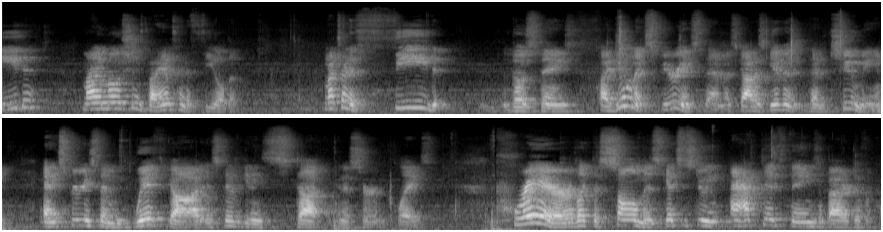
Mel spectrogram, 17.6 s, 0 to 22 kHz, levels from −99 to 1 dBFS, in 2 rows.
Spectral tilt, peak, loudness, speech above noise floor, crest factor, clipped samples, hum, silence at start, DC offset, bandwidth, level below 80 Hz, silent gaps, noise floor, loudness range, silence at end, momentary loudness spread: -5 dB/octave; -8 dBFS; -28 LUFS; 28 dB; 22 dB; under 0.1%; none; 0 s; under 0.1%; 14.5 kHz; -60 dBFS; none; -56 dBFS; 8 LU; 0.1 s; 16 LU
